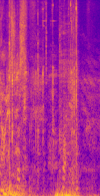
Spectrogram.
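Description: Thumps, clatter and rustling of a hurried scramble at close range, with short vocal sounds or breaths mixed in.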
